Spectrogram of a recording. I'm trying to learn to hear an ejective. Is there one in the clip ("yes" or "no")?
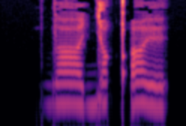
yes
